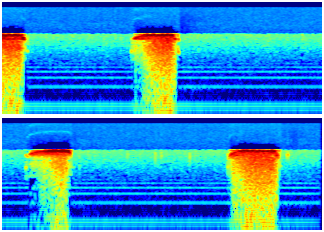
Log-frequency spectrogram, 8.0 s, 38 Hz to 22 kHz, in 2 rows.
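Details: Barn owl chicks on a night nest camera in California, competing for 3 a.m. prey while one owlet searches for scraps: four loud, hoarse hissing screeches spaced irregularly over eight seconds, over a constant low electrical hum.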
